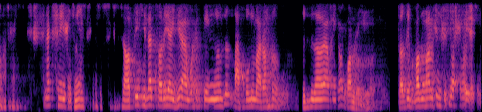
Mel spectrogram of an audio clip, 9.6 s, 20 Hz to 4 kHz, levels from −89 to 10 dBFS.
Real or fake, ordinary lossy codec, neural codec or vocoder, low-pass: fake; none; codec, 16 kHz, 2 kbps, X-Codec, HuBERT features, trained on LibriSpeech; 3.6 kHz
